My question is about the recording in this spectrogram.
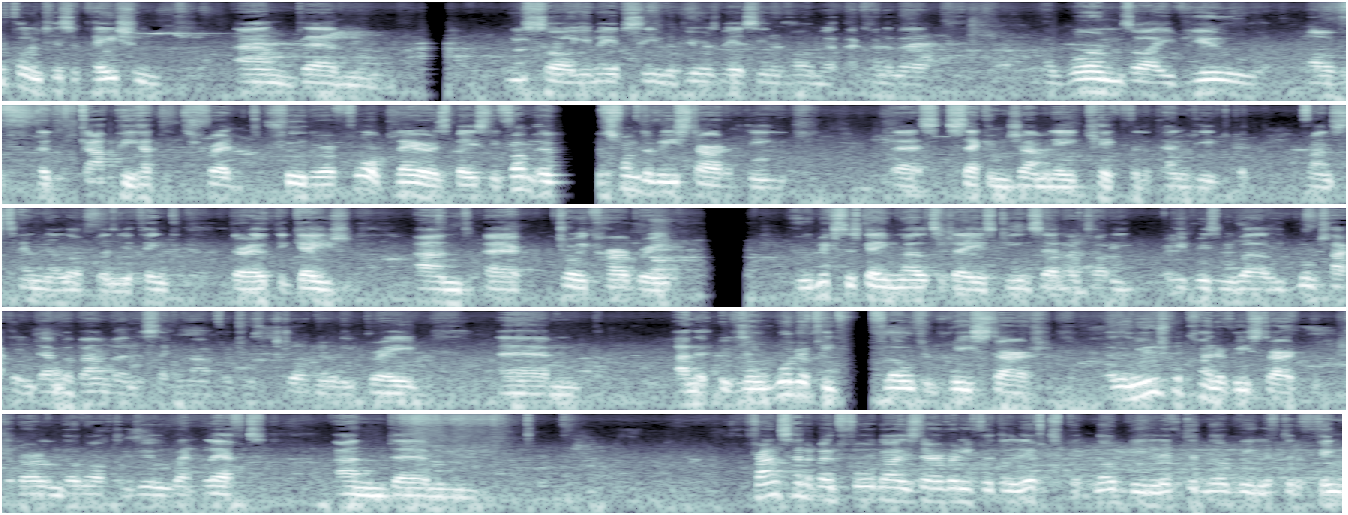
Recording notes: The Left Wing LIVE. Live from the Stade de France.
